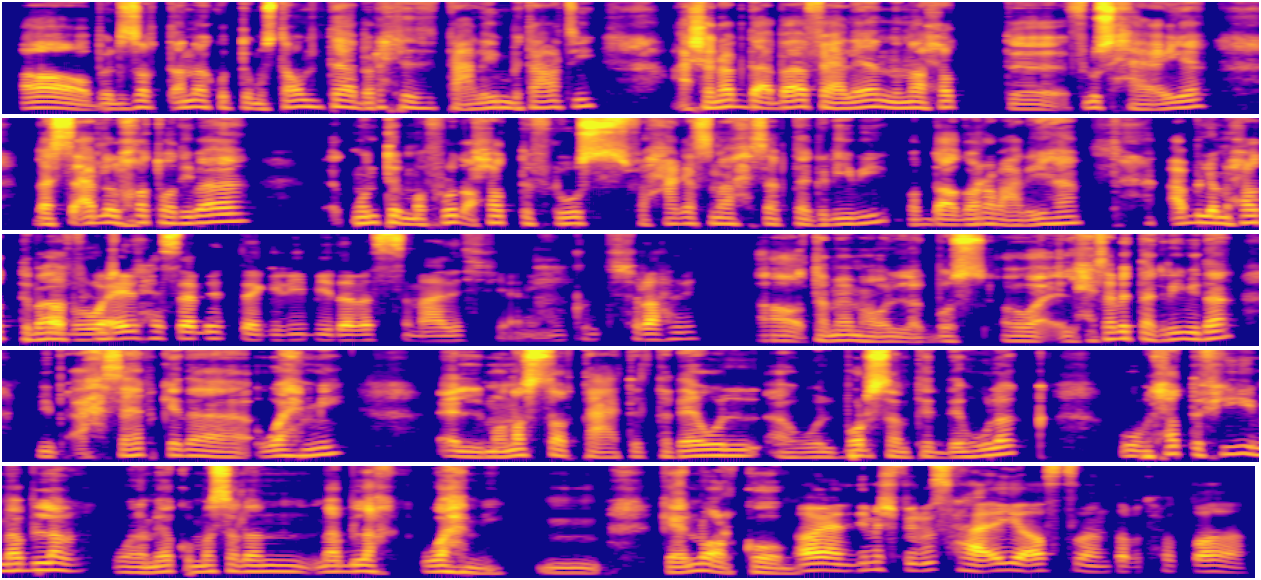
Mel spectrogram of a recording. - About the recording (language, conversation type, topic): Arabic, podcast, إزاي بدأت مشروع الشغف بتاعك؟
- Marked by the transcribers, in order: none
